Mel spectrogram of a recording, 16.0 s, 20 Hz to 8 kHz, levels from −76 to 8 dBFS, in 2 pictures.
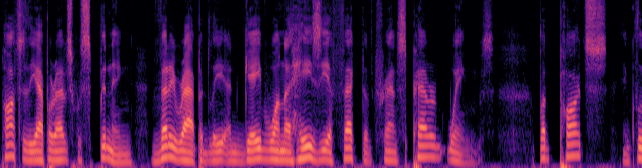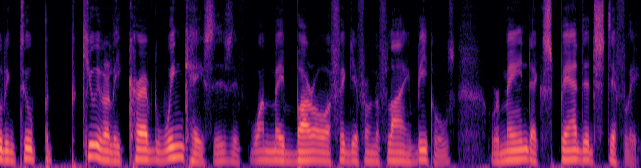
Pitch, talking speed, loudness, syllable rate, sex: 115 Hz, 135 wpm, -21 LUFS, 4.9 syllables/s, male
